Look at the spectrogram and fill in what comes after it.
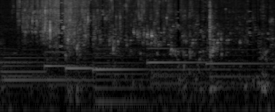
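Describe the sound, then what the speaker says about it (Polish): Cooked poppy seed filling for a Christmas poppy seed cake is poured through a small sieve onto a cloth to strain. A continuous close trickle and drip of liquid plays over a faint steady tonal hum, without speech. "Teraz trzeba go odcedzić. Daję siteczką na tą ściereczkę i przelewamy go."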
